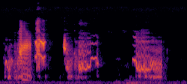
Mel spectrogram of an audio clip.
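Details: A sleepy, tired rescue squirrel being petted gives three short, raspy, squeaky bursts over a low background hum.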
